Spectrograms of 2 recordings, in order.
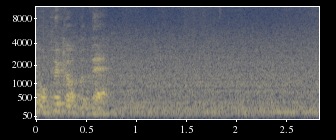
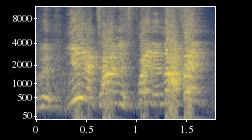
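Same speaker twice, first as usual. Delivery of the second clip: high, loud burst of impatience; urgent shout; 13 semitones higher, 9 dB louder than usual. Acted. Preacher to congregation on a child in danger, urgent shout. Cutting off an acted lecture, urgent.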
